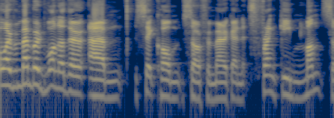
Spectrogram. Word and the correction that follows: Muniz: Frankie Muniz, yeah.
